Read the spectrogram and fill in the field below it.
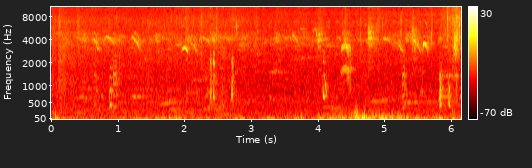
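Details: Red junglefowl on a farm in Cambodia: scattered high arched peeps and short clucks from several birds, with steady low rumbling background noise that swells near the end.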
